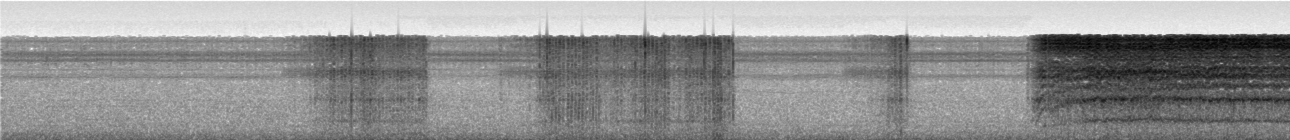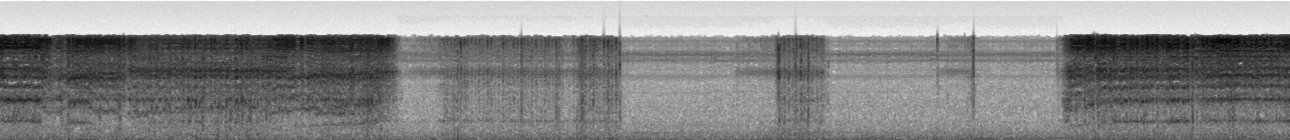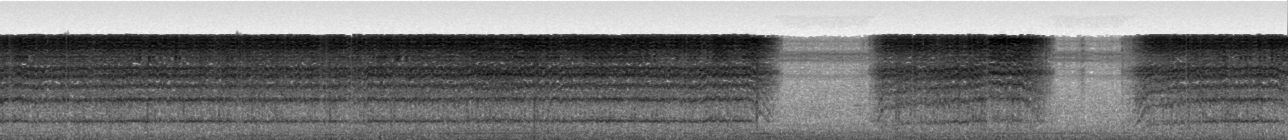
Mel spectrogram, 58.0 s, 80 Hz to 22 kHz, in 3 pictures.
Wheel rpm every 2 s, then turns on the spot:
0, 0, 30, 10, 30, 10, 0, 50, 160, 160, 110, 100, 70, 30, 10, 10, 0, 60, 160, 160, 160, 160, 160, 160, 140, 30, 140, 40, 150.
4-6 8-12 26-32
